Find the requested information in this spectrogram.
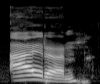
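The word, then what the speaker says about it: iron: जाएगा और नीचे आइए आयरन आयरन आई आर ओ एन आयरन आयरन तो यहां प आई आ रहा है तो आई का उच्चारण आ भी होता है यहां तक समझ गया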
